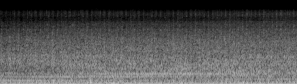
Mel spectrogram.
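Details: Mazdaspeed6 with a rebuilt engine, running after its first oil change: a steady low idle with a faint slow rise and fall, described as a little RPM bouncing at idle. Otherwise healthy; a leaking turret seal is noted separately.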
